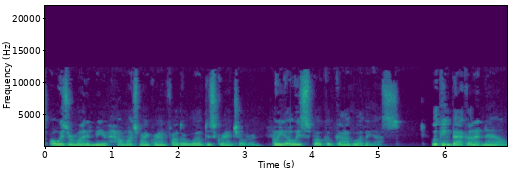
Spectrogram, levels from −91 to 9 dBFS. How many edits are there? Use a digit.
2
